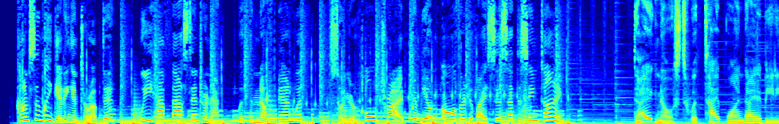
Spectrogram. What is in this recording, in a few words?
spanish mexican commercial, voice actors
